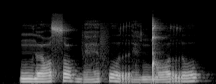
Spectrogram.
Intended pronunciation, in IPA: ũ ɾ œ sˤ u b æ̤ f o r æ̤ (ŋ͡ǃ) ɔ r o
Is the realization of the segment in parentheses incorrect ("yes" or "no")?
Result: no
